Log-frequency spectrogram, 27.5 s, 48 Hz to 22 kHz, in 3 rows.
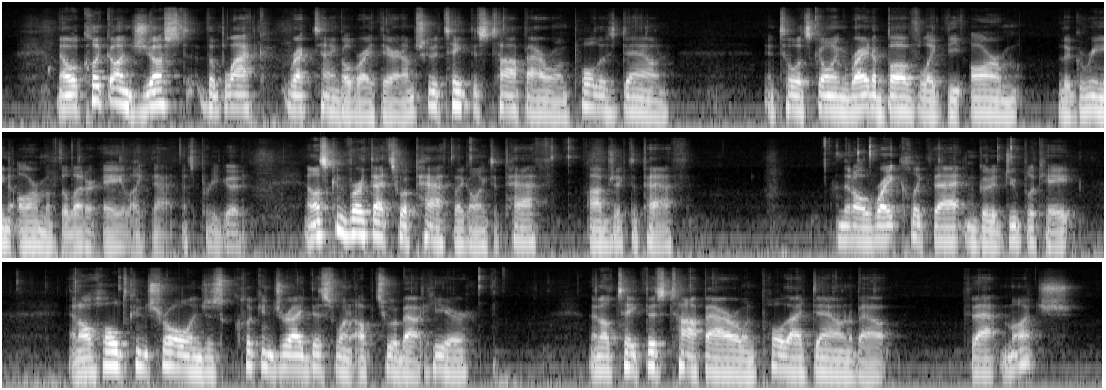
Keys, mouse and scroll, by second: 1.5 click, 4.3-7.2 drag, 13.0 click, 13.8 click, 16.5 click, 16.6 right click, 16.7 click, 17.6 click, 19.4-22.7 drag, 22.5 scroll up 1, 24.2-26.1 drag.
